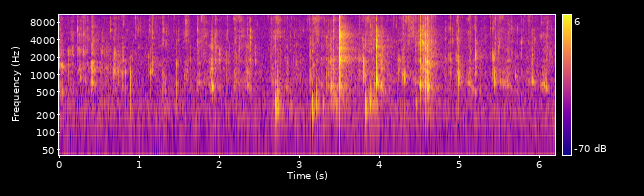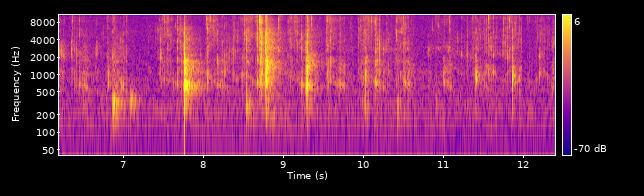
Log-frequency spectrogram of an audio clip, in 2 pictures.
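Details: Doberman named Cola eating raw chicken indoors for the first time, wary at first; sharp crunchy bites and wet chewing come in irregular bursts, about one a second, with louder cracks near the eighth second in a quiet room.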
